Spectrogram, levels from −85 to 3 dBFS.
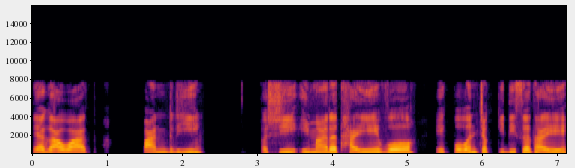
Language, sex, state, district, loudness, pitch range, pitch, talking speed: Marathi, male, Maharashtra, Sindhudurg, -17 LUFS, 160-190 Hz, 175 Hz, 90 wpm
